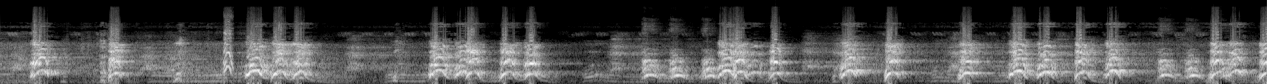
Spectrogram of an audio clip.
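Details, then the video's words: Continuous barking with clustered, echoing barks that overlap in quick succession, brief lulls between bursts, and a faint murmur of voices beneath the dogs. "DOG BARK TEST"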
